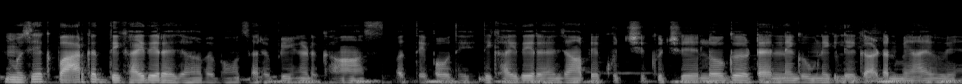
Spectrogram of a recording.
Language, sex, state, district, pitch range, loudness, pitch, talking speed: Hindi, male, Chhattisgarh, Korba, 95-100 Hz, -30 LUFS, 95 Hz, 205 wpm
